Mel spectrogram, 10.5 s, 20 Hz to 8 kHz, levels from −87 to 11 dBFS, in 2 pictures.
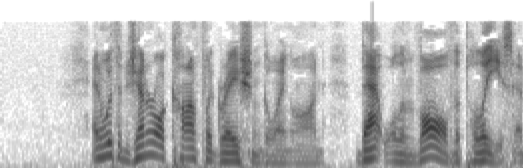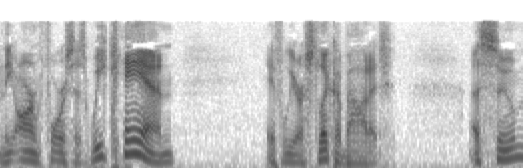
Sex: male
